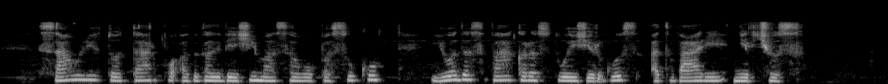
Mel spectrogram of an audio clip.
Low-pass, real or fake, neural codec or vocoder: 7.2 kHz; real; none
